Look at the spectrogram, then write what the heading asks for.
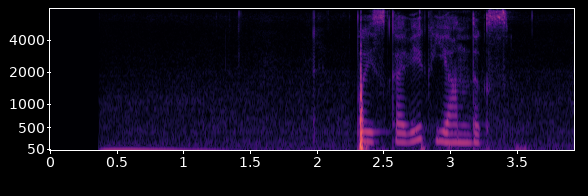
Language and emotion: Russian, neutral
